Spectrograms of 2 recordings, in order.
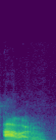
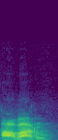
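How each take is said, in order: First: The stress is not on the middle syllable. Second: The stress is on the middle syllable. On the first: The speaker calls it wrong. "no es avaro" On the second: The speaker calls it right. "La palabra es, recuerda, avaro"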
